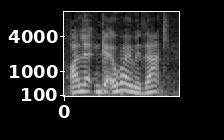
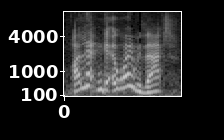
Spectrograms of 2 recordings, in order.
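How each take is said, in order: First: Said in the usual way. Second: Higher, quicker, indignant repeat; angry brooding. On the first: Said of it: "your mind just goes round in circles". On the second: Acted. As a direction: stew over it, pitch jumping up faster. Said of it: "you know when you're angry".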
